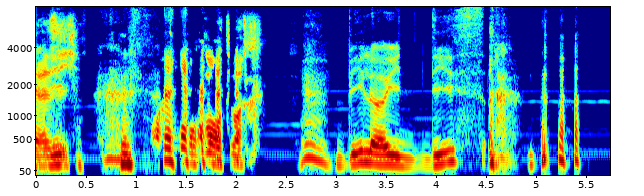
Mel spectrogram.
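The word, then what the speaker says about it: béaloideas: Ouais, en fait, c'est écrit B-E-A-L-O-I-D-E-A-S. Donc, je pense que c'est Biloidis. Biloidis. Le problème, c'est que des fois, c'est écrit des trucs et en fait, ça se prononce pas du tout comme c'est écrit.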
